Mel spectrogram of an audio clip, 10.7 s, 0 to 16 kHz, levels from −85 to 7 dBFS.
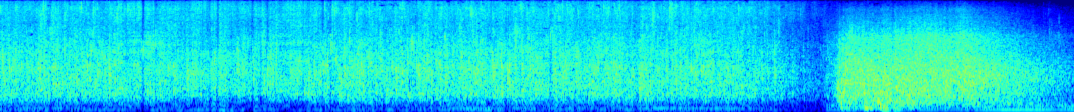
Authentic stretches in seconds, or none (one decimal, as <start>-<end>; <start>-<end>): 0.0-1.2; 3.1-10.7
